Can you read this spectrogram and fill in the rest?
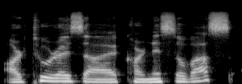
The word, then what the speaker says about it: Arturas Karnisovas: But Arturas Karnisovas,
